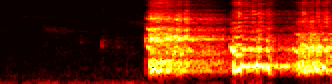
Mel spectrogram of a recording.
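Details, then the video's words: Bangkok rooster giving a short crow: after half a second of quiet, a loud, harsh, harmonic-rich call breaks in, dips briefly, then surges again and runs on until the recording cuts off. "Suara Ayam jago Bangkok berkokok pendek"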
